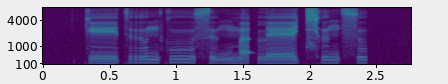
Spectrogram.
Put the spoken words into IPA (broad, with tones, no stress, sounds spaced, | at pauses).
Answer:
k eː˧ t r u˥˩ n k uː˥˩ s ɯ˩˦ ŋ m a˨˩ ʔ l ɛː˦˥ t͡ɕʰ ɯ˥˩ ŋ s u˥˩ k̚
